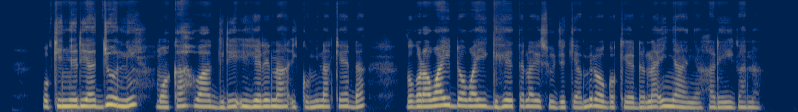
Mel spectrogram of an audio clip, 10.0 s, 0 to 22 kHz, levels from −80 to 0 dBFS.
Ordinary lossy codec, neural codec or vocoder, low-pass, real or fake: none; codec, 44.1 kHz, 7.8 kbps, DAC; none; fake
